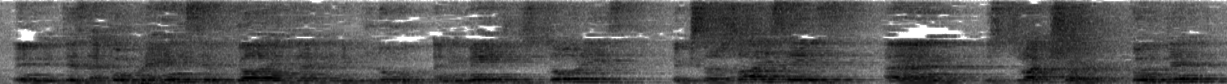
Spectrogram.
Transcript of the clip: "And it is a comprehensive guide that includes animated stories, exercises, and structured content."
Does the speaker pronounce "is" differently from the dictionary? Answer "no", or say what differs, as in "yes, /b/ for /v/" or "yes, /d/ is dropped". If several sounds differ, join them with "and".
no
